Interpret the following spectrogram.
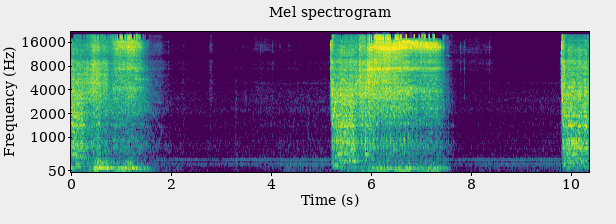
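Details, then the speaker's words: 1965 Ford Mustang with Holley Sniper fuel injection, first start after new fuel pump: two sharp revs, then falls back to a low, uneven hunting idle with a miss; running too rich and searching, rockers out of adjustment suspected. "we got a Miss I don't know if that's mess with the cam it's actually running leaning enough to where the cam sounds good it's too rich in be so walk me through what all problems did we have with it running well it's searching"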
